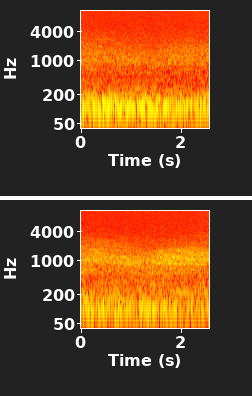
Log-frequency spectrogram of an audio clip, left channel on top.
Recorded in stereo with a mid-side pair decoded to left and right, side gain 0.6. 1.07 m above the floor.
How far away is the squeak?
No squeak in this recording.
